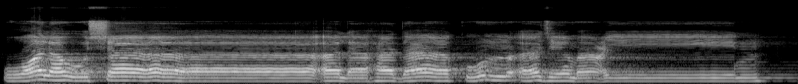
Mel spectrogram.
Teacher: دال میں کھڑا زبر ہے جو الف مدہ کی طور ہوتا ہے، میم میں اظہار شفوی ہوگا، اور جیم حروف قلقلہ میں سے ہے اور اس کے اوپر جزم بھی ہے، تو جیم میں قلقلہ ہوگا، یعنی جیم کو ادا کرتے وقت جیم کی آواز اپنے مخرج سے ٹکر کھا کر الگ ہو جائے گی، اور یہاں پر وقف کریں گے تو مد عارض وقفی ہوگا، تو اس طرح سے پڑھیں گے۔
